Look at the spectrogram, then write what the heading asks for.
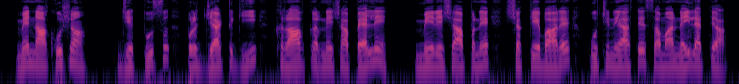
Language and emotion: Dogri, angry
